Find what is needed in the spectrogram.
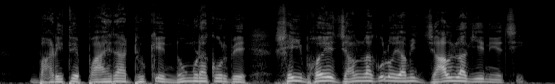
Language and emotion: Bengali, fearful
